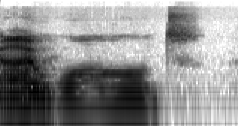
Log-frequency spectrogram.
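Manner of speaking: very low, drawn-out, exaggerated mock sorrow. Asking the other speaker to say it with sadness and showing how, mock sad. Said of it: "could you say it with like some like sadness".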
